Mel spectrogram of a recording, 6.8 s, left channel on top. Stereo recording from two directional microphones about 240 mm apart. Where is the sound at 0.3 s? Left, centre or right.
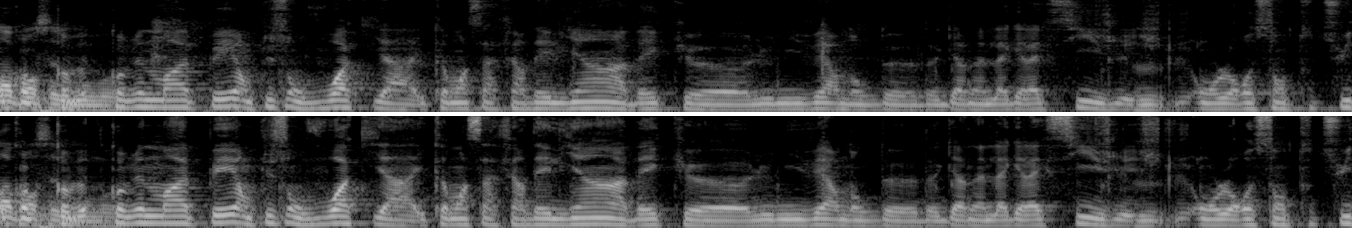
Right.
